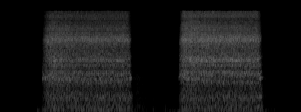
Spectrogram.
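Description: A two-way radio crackles to life with static hiss. Two loud bursts of broad rushing noise, each about a second long, are separated by a short silence.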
